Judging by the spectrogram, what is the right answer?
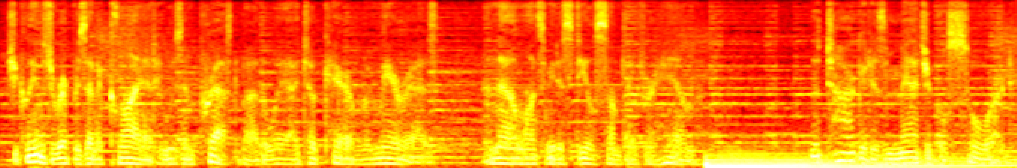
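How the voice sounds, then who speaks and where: A cynical master thief for a noir video game, his very low voice rough with gravel. He narrates in a dry, understated deadpan, with loud music behind him. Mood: wary, matter-of-fact. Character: cynical, wry independent master thief, adult man.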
